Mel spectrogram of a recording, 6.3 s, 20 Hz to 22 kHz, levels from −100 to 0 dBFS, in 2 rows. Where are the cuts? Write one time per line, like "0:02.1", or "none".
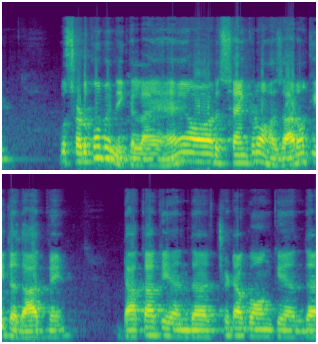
none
